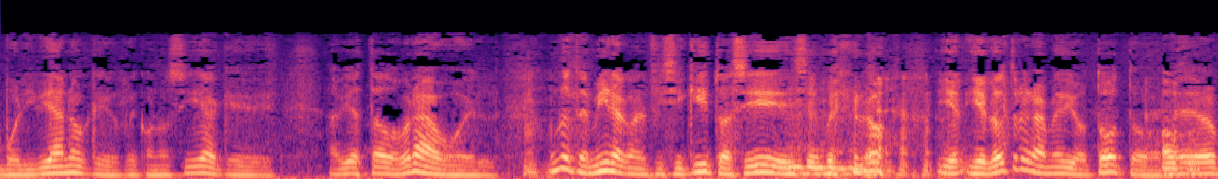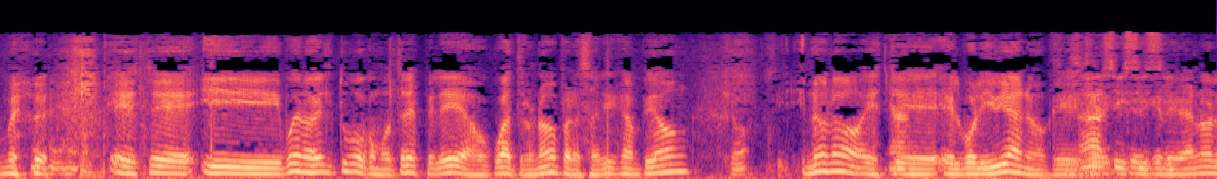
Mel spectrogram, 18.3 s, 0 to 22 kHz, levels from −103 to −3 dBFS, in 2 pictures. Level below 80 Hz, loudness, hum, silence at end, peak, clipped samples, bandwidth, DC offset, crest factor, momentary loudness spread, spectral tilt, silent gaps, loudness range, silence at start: -42 dBFS; -16 LUFS; none; 0 s; -2 dBFS; under 0.1%; 11 kHz; 0.3%; 14 dB; 11 LU; -6.5 dB/octave; none; 5 LU; 0 s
